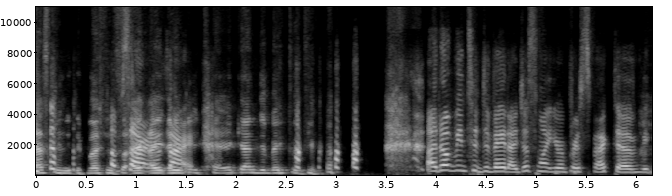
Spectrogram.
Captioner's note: laughter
